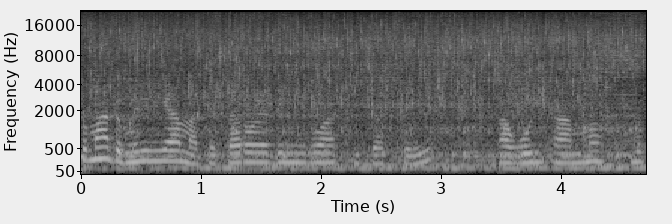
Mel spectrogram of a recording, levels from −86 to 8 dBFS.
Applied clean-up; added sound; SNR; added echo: none; Trickle, dribble / Sink (filling or washing) / Water tap, faucet; 2 dB; none.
